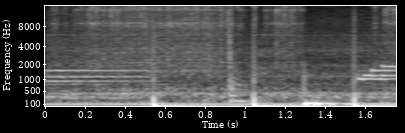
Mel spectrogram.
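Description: A sewing machine stitches a seam in a linen slip dress, its low motor thrumming in short close bursts.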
